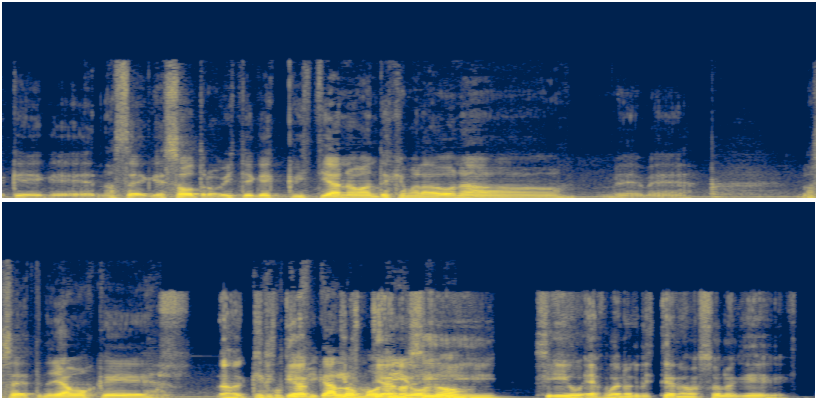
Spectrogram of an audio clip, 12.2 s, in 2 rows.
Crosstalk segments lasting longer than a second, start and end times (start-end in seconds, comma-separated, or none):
8.0-9.7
